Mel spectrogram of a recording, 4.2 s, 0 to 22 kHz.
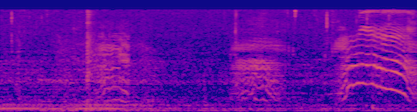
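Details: Kittens with their mother cat spending the day together; faint meows near 2.5 seconds, then a clear arched meow rising and falling near 3.5 to 4 seconds, over low steady hum and brief knocks.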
